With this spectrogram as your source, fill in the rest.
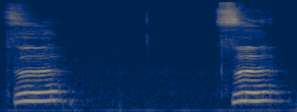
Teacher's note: It's dental and unaspirated sound. We can tell before we pronounce, we can see you need to use your tongue to touch the back of the front teeth.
